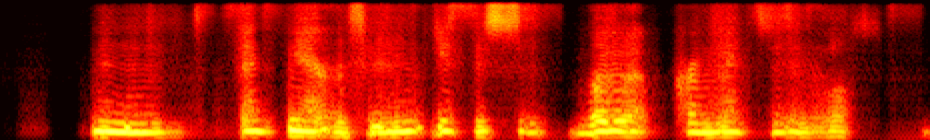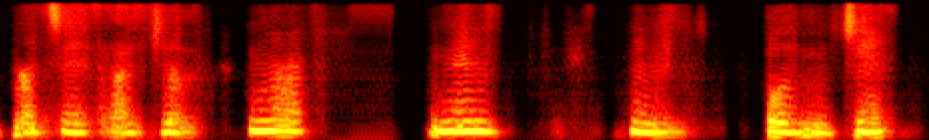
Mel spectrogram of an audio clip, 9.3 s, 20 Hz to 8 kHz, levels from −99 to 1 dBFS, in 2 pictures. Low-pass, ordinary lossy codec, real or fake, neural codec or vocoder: 7.2 kHz; none; fake; codec, 16 kHz, 0.5 kbps, FreqCodec, smaller model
